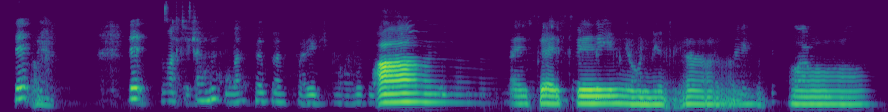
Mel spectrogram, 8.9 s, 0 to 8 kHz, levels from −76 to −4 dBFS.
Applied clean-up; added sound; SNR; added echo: neural mask model DeepFilterNet 3.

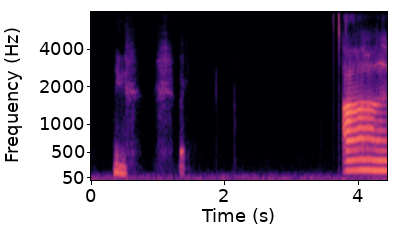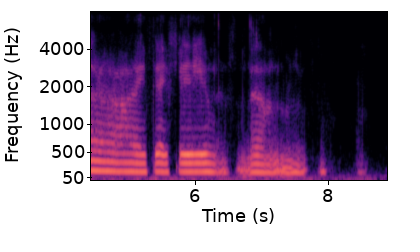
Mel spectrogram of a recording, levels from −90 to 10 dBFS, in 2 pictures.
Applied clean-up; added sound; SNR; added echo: neural diffusion model UNIVERSE++.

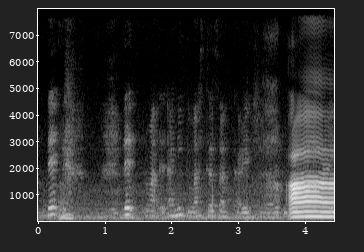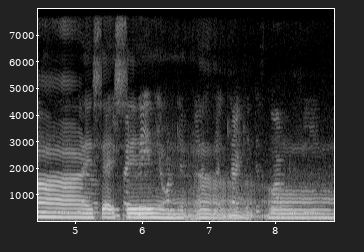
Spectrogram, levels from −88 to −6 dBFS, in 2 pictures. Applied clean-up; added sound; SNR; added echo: none; none; none; none.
